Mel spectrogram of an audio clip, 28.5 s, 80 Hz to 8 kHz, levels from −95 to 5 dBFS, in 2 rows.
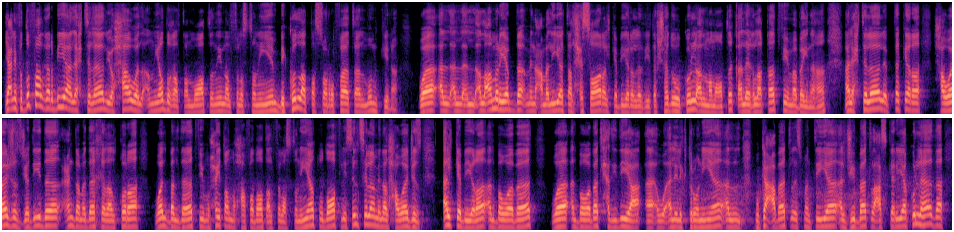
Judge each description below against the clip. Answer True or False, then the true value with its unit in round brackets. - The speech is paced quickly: False (115 wpm)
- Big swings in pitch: False (3.1 semitones)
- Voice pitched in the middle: True (145 Hz)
